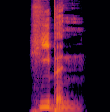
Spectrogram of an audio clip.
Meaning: first/third-person plural preterite of hauen
- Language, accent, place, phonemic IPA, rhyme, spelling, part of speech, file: German, Germany, Berlin, /ˈhiːbən/, -iːbən, hieben, verb, De-hieben.ogg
